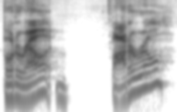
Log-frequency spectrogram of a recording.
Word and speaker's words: Botterill: 2 female players, Jennifer Botterill from Canada.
